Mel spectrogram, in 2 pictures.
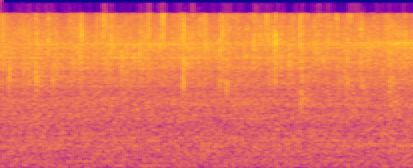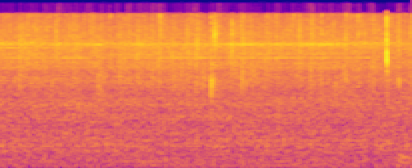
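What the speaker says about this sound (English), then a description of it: "you can see the rain pattering on the compass rose there that's in the pavement" Rain pattering on outdoor pavement with a compass rose at Dallas Love Field on a rainy morning, a dense, even hiss of drops with scattered sharper taps, steady throughout and without voices.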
